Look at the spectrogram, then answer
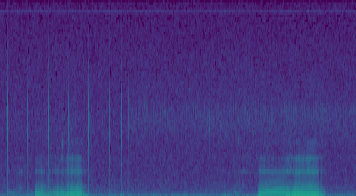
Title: Old man snores again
